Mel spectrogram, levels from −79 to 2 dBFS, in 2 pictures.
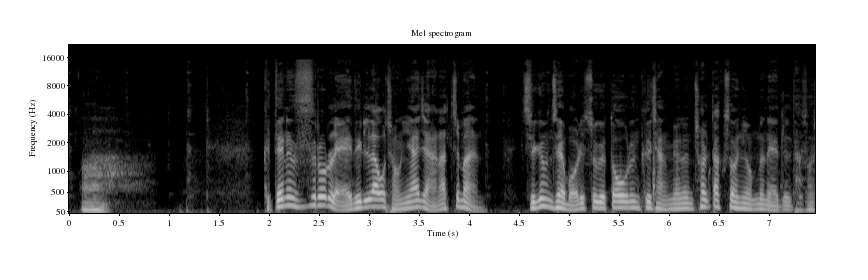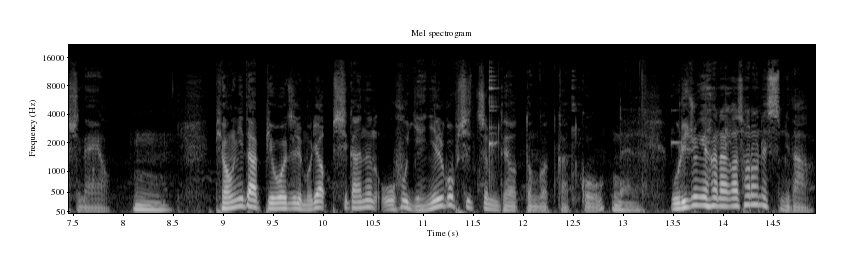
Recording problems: household noises; faint; throughout; 20 dB below the speech

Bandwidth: 15 kHz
